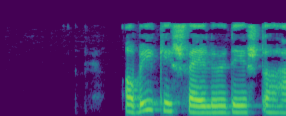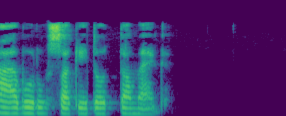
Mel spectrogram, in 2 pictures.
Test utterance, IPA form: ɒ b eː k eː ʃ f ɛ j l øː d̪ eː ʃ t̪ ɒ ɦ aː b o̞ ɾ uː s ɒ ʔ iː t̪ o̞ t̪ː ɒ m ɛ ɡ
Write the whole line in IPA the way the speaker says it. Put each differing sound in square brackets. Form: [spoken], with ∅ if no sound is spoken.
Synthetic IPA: ɒ b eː k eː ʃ f ɛ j l øː d̪ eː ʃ t̪ ɒ ɦ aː b o̞ ɾ uː s ɒ [k] iː t̪ o̞ t̪ː ɒ m ɛ ɡ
